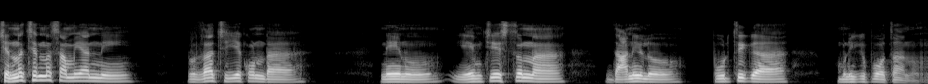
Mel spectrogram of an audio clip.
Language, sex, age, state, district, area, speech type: Telugu, male, 45-60, Andhra Pradesh, East Godavari, rural, spontaneous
